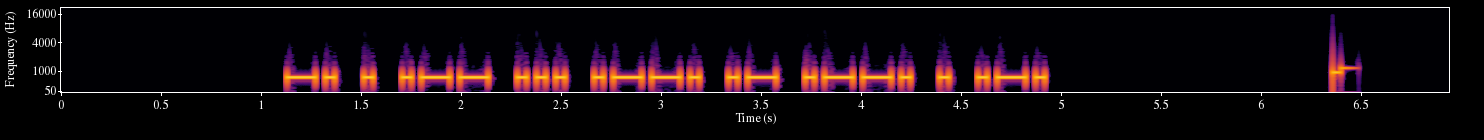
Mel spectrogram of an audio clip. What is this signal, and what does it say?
Morse code, heard as a keyed tone, about 25 wpm, 700 Hz. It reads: NEWSPAPER
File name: practice / 25wpm / 9 Letter Words - First 3 Letters Given - 25wpm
